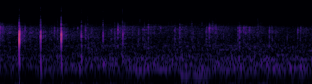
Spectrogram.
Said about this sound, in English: Please give her a round of applause and let's get started.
